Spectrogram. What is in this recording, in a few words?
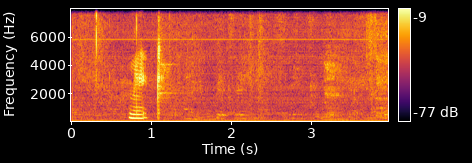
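"lick", spoken word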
